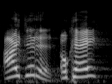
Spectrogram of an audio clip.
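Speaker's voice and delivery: high, exploding mock shout; hammed-up fed-up outburst; exasperated confession. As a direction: blurt it out loudly, like someone who has had enough. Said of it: "had just had enough".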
